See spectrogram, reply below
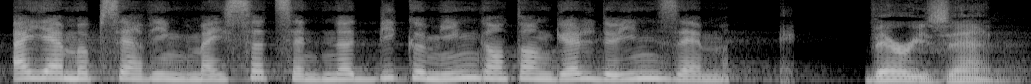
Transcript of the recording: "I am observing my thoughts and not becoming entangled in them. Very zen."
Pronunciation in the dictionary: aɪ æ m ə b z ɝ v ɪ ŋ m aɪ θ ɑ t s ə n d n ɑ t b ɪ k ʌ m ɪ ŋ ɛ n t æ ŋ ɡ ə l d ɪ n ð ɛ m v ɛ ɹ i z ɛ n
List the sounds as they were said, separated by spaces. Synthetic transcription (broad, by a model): aɪ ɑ m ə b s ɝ v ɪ ŋ m aɪ s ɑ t s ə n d n ɑ t b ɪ k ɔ m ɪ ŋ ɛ t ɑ ɡ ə l d ɪ n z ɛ m v ɛ ɹ i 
